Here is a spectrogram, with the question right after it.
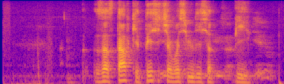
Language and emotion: Russian, neutral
